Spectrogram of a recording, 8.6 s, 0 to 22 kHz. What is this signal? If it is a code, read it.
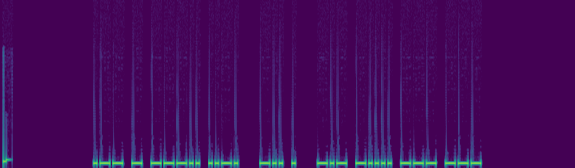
Morse code, heard as a keyed tone, about 25 wpm, 700 Hz. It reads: WT8F DE K6OO
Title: USA Callsign DE Callsign - 4 Characters - 25wpm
